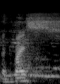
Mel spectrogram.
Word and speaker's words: advice: Nah, kalau SE ini bacanya tebal pakai Z, advise. Kalau advice pakai C itu tipis, advice.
